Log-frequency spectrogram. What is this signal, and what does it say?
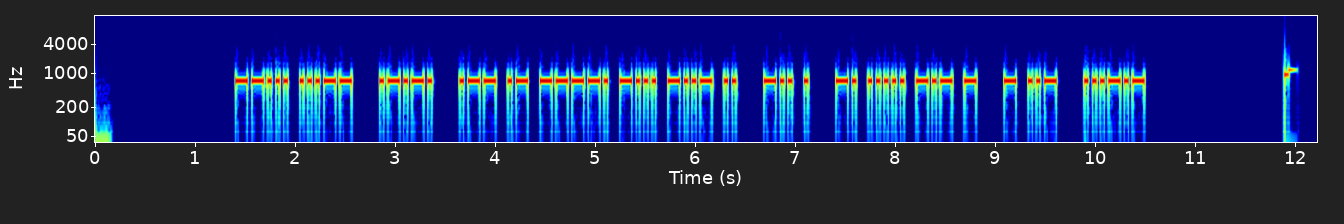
Morse code, heard as a keyed tone, about 32 wpm, 700 Hz. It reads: 73 <AR> WA9BXI DE N5KT TU <SK>
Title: Practice QSO - Exchange 4 - Ending - 30wpm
